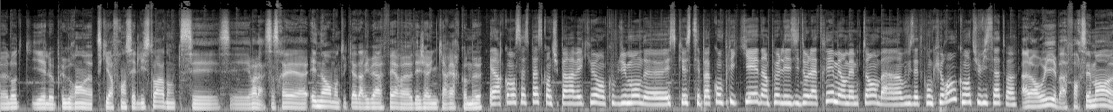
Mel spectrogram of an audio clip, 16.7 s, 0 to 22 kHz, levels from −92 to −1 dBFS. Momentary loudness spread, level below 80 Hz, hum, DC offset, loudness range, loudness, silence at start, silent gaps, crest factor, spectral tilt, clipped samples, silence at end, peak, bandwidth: 4 LU; -42 dBFS; none; under 0.1%; 1 LU; -12 LUFS; 0 s; none; 12 dB; -5 dB/octave; under 0.1%; 0 s; 0 dBFS; 18.5 kHz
